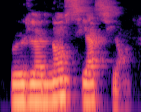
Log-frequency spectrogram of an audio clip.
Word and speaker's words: Rue de l'Annonciation: Rue de l'Annonciation.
